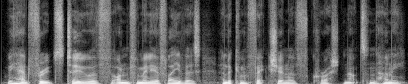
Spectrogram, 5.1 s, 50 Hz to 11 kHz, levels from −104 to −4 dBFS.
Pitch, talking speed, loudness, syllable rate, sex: 115 Hz, 175 wpm, -16 LUFS, 4.9 syllables/s, male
